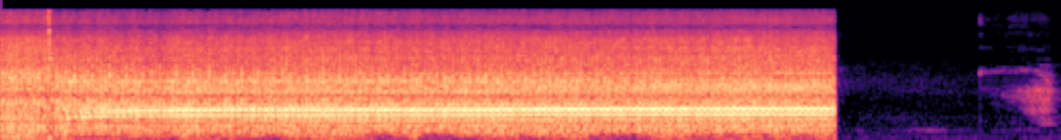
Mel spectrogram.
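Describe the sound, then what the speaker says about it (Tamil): An abnormal, buzzy mechanical whirr comes from a Tata Manza's AC compressor after it is switched on. It runs loud and steady for about four seconds, then cuts off abruptly into near silence. "ஒரு நாய்ஸ் கேட்குது ஏசி கம்பர்ஸில் இருந்து"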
